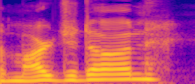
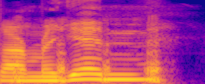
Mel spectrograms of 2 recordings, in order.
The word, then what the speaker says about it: Armageddon: And, for the longest time, I thought the episode was called, Taste of a Margadon. Because I didn't know how to pronounce Armageddon.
